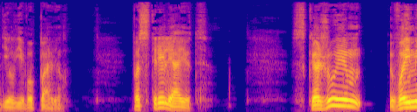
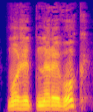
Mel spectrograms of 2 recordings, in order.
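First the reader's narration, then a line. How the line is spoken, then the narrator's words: Exclaiming. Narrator (Russian): воскликнул Квадрат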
